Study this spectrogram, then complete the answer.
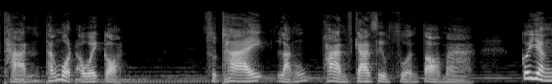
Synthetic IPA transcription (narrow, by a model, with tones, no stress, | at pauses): t̪ʰːa̰ː˩˦nt̪ʰa˦˥ŋmo˨˩t̪̚ʔa˧wa˦˥jkɔ̰ː˨˩n | su˨˩t̪ʰːaː˦˥jla˩˦ŋpʰaː˨˩nkaː˧nsɯː˨˩p̚su˩˦ənt̪ɔː˨˩maː˧ | kɔː˥˩ja˧ŋ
